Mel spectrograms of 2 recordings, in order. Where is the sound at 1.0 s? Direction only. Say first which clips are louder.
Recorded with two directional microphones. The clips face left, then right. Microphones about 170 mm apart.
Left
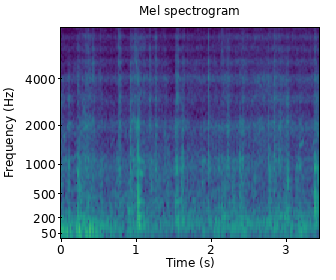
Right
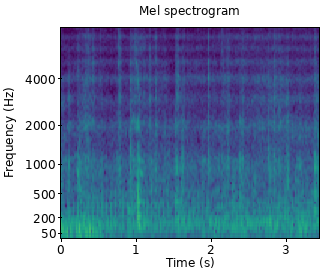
Right 1 dB; 25° right (ahead or behind).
